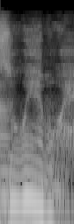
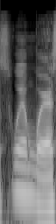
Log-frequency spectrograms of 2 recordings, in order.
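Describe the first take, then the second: First: It is said in a slow, seductive way. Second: It is said in a plain, casual way.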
